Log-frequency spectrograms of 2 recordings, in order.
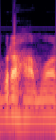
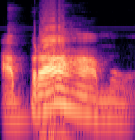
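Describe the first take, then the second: First: The vowel after 'br' is short. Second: The vowel after 'br' is long. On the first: The speaker calls it wrong. "బాకున్న దీర్ఘం ఏదైతే ఉంటుందో దాన్ని short form చేసేస్తాం" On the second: The speaker calls it right. "కానీ పలకాల్సింది ఏంటంటే"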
